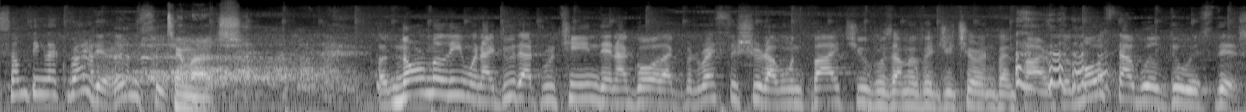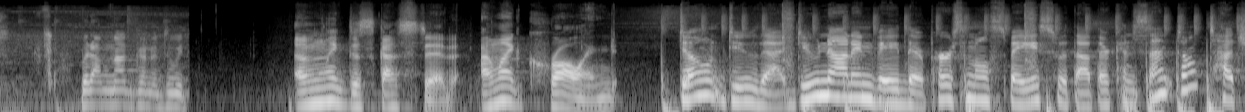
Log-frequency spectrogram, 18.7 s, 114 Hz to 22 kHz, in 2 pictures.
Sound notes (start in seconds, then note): 3.6 audience laughing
